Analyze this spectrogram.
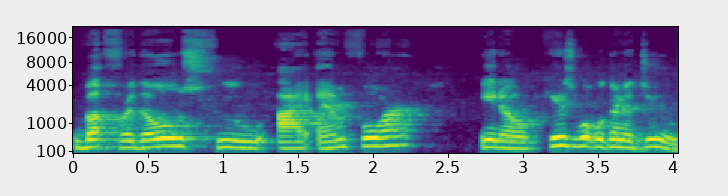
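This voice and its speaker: This woman has a medium-pitched voice. Her tone is animated. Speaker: real estate team leader and coach. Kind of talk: interview. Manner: loud.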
